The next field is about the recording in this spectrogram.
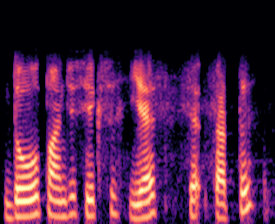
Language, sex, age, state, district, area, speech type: Punjabi, male, 30-45, Punjab, Kapurthala, rural, conversation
